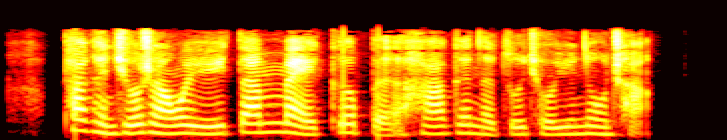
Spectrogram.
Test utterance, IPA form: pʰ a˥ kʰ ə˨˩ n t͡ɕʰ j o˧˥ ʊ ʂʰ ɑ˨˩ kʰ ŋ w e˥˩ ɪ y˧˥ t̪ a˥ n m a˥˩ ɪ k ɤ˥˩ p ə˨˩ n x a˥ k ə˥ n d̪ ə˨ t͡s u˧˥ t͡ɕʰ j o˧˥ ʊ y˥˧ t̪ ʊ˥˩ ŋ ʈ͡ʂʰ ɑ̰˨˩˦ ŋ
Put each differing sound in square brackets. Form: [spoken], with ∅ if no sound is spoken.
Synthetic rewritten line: pʰ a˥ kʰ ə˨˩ n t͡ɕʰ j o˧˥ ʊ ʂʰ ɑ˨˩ [∅] ŋ w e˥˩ ɪ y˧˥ t̪ a˥ n m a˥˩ ɪ k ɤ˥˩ p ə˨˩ n x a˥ k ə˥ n d̪ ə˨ t͡s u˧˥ t͡ɕʰ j o˧˥ ʊ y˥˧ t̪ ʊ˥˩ ŋ ʈ͡ʂʰ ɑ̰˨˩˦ ŋ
